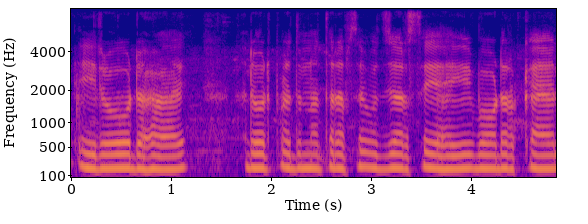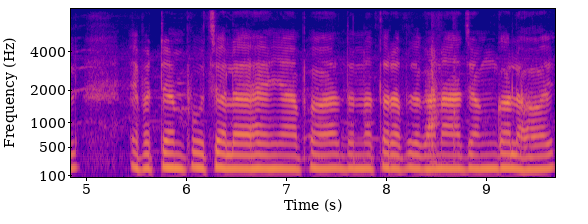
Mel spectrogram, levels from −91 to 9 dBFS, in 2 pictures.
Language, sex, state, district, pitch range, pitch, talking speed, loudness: Maithili, female, Bihar, Samastipur, 185-195 Hz, 190 Hz, 160 wpm, -25 LUFS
